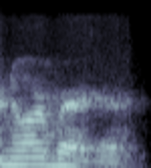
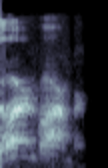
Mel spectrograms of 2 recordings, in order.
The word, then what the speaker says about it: Norgorber: But it's forever Norberger. – Yeah. – That's the Norberger. – You can call him Norberger to insult the cultists. Yeah. And be like, it's Norgorber.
